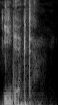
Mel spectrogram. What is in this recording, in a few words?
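"edict", American English; pronunciation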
